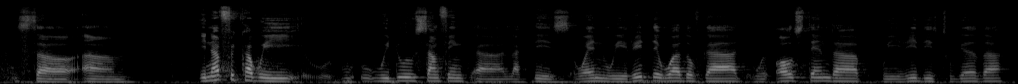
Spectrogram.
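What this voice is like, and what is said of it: Speaks English with own accent. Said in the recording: “Just worry about my accent.”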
